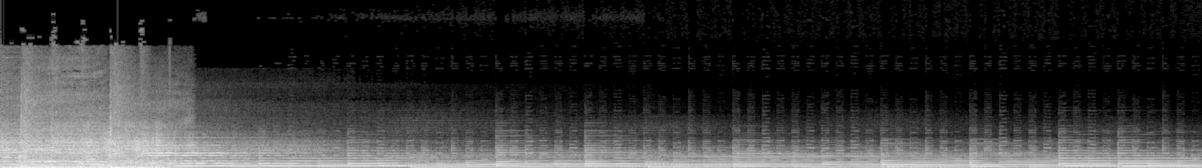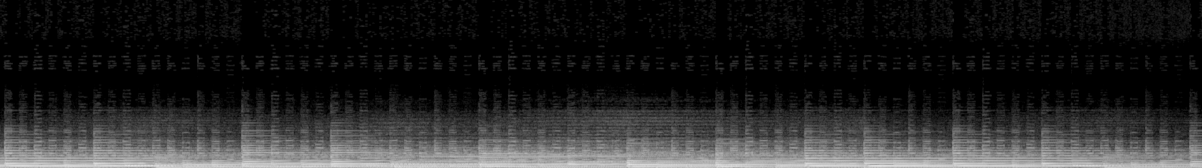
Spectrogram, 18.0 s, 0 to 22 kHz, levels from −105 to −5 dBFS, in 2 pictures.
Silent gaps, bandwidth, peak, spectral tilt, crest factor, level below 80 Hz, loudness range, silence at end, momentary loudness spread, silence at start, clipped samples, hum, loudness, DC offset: none; 16.5 kHz; 0 dBFS; -5.5 dB/octave; 18 dB; -28 dBFS; 7 LU; 0 s; 13 LU; 0 s; under 0.1%; none; -18 LUFS; under 0.1%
